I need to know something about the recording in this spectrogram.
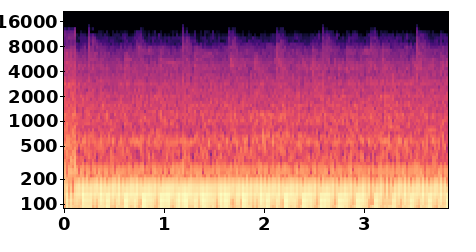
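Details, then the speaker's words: Dodge Ram 5.7L HEMI V8 idling after repairing the right (passenger) exhaust manifold leak from broken studs, warmed up: smooth even low rumble, no ticking or puffing; exhaust sealed. "cette douce mélodie du V8 juste exceptionnelle"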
